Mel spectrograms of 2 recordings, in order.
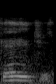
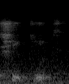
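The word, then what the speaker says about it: Scheepjes: Oh, if you subscribe today, you could get a, well, I think it's supposed to be pronounced scages, but I call it sheep jeeps.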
